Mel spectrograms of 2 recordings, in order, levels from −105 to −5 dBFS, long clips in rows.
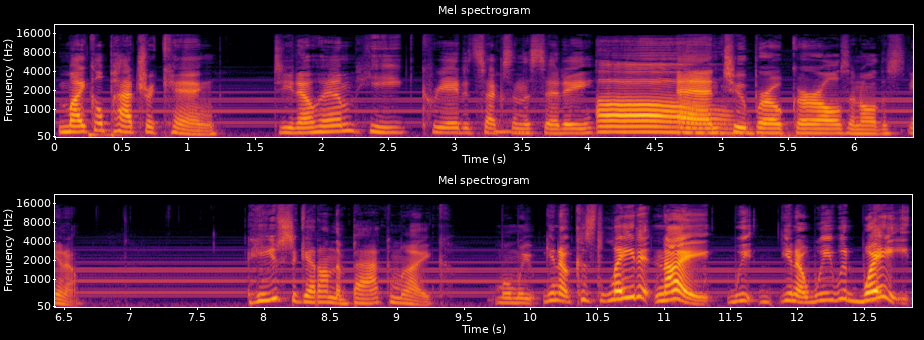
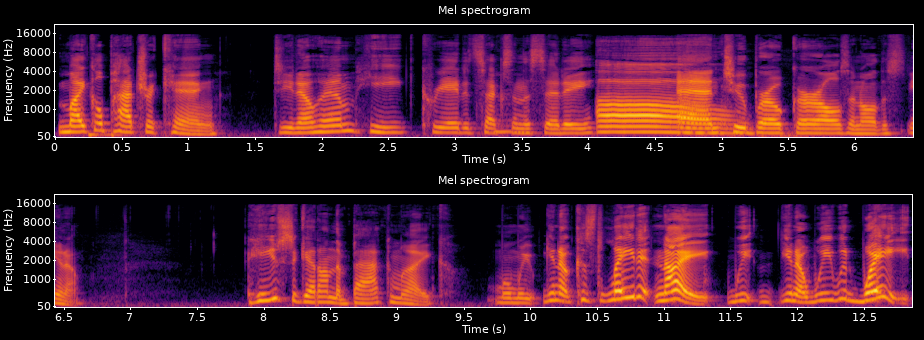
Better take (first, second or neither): second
